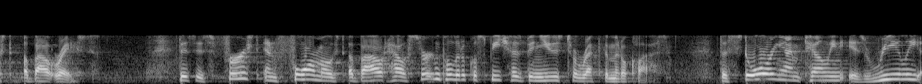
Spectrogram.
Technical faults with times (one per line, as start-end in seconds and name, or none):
0.00-9.22 gain pumping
